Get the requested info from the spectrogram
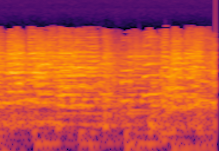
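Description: Brass band music with trumpets and trombones over a fuller band backing, playing without a break.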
